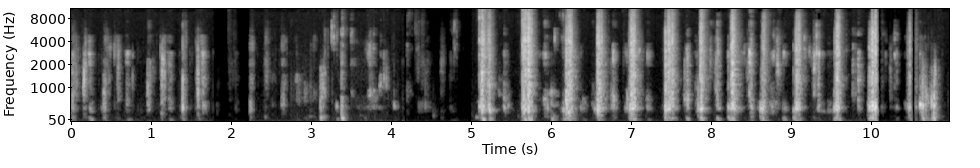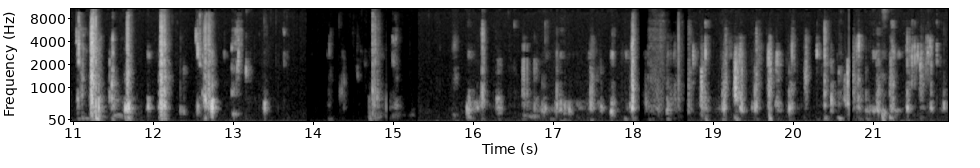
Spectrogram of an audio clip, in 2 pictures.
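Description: Close-miked chewing of a mouthful of dumplings: wet mouth clicks and smacks, thickest from about five seconds in, then a lull of a few seconds, then steady chewing again near the end.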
